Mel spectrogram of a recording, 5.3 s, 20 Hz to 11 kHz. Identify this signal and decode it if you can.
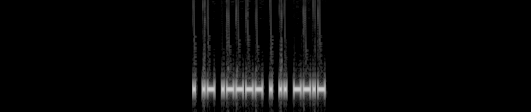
Morse code, heard as a keyed tone, about 47 wpm, 700 Hz. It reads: EA1EIQ
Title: DXCC-100 Call Signs - 6 Characters - Repeated 3x - 50wpm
